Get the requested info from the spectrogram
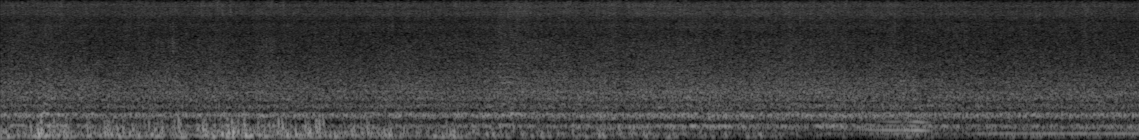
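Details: Several bees at a feeder on a small farm outdoors, their wings giving a continuous low hum, busier and louder in the first seconds, then settling into an even drone with a brief deeper tone near the end.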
